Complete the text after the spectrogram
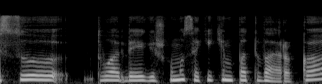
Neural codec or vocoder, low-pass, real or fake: vocoder, 24 kHz, 100 mel bands, Vocos; 9.9 kHz; fake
